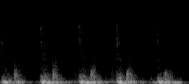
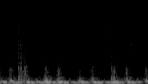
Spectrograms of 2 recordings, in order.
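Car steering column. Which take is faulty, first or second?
first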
